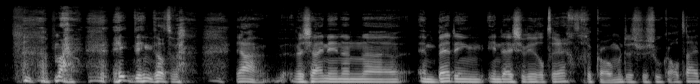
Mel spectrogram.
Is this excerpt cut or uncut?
uncut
